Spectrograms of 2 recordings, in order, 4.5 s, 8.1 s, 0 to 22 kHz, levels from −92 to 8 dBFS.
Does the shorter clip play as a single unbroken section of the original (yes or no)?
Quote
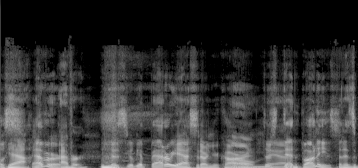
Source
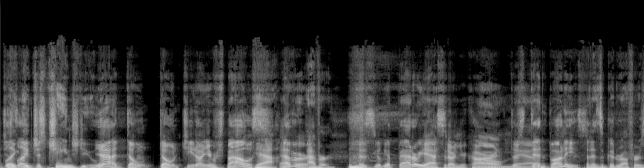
yes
